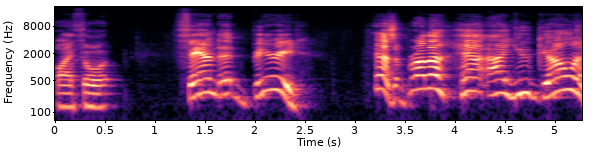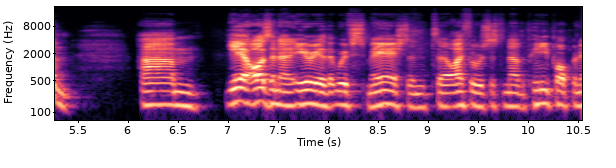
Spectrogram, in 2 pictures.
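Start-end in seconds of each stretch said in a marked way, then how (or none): 1.2-5.5 high, slow put-on voice reading a viewer's note; sing-song reading of a friend's greeting; read-out chat message. Streamer reads a viewer's chat greeting, high and slow.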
